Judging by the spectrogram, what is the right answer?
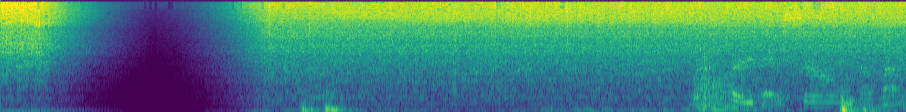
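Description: Pork for green chile sizzles in a hot pan, a steady broad hiss that cuts out briefly and returns, with occasional soft clinks and pops.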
